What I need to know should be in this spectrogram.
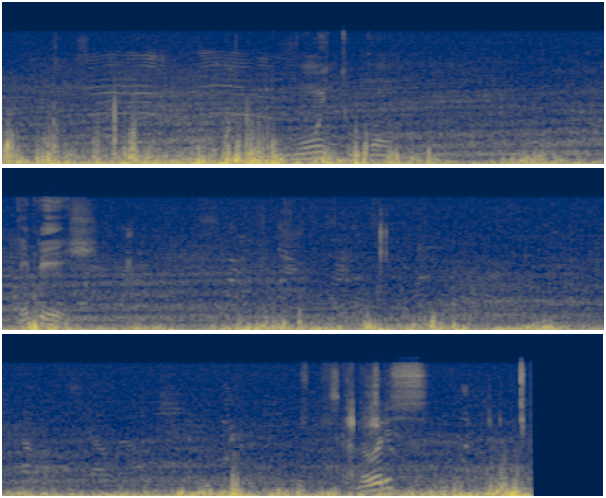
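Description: Wind buffets the microphone outdoors, rumbling low and gusting.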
